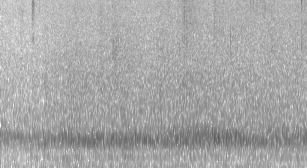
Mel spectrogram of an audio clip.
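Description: A steady, even drone with a low rumble beneath it, unchanging throughout.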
